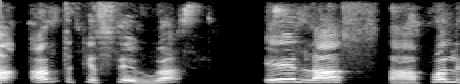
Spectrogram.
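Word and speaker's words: Aix-la-Chapelle: जैसे उच्चारण पढ़ते हैं, ला चैपल ये या ला चैपल्ले की संध, लेकिन सही रूप में पढ़ा जाता है ए ला सापल की संधि 1748।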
